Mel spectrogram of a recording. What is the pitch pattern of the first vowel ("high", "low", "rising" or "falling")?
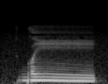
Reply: falling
